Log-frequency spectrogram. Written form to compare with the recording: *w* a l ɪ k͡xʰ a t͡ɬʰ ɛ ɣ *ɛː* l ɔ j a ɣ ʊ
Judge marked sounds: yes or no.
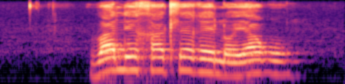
no, no

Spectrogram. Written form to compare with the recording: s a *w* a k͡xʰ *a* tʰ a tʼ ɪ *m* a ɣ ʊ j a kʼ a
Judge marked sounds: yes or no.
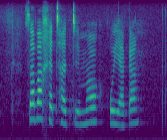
no, no, yes

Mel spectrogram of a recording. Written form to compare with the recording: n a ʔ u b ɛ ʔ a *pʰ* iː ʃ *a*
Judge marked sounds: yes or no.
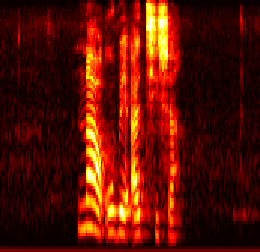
no, yes

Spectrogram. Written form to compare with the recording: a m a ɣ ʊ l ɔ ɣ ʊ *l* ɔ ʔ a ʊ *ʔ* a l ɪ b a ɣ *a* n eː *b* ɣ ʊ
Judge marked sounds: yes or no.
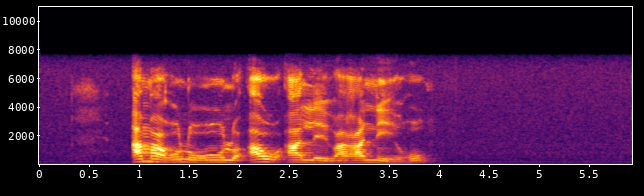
yes, yes, yes, no

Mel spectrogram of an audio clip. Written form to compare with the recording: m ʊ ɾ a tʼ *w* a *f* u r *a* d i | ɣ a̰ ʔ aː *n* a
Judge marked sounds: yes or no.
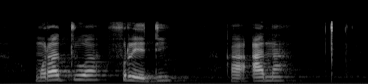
no, yes, no, yes

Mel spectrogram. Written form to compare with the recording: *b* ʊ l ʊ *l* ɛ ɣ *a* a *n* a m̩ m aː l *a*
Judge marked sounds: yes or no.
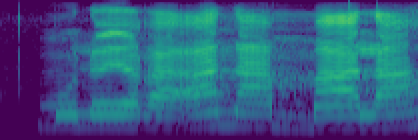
no, no, yes, yes, yes

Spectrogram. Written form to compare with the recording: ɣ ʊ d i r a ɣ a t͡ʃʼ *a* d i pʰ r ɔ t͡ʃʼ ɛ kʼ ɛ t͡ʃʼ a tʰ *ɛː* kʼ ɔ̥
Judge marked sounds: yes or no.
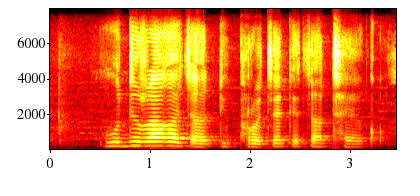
yes, yes

